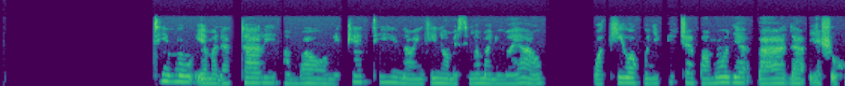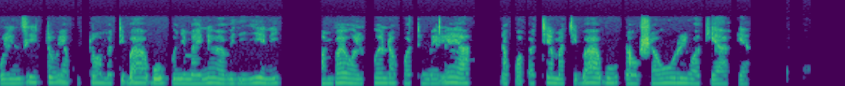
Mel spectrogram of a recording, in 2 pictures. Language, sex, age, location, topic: Swahili, female, 36-49, Dar es Salaam, health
